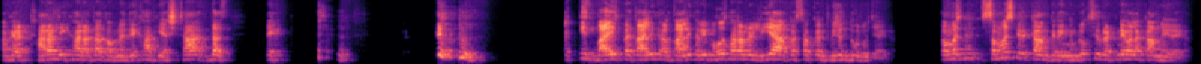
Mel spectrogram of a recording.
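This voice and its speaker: A man's voice: high-pitched, brisk, fairly bright tone. A man teaching an online exam-prep lesson, often repeating key words and telling students to note them down. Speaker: Hindi exam tutor.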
